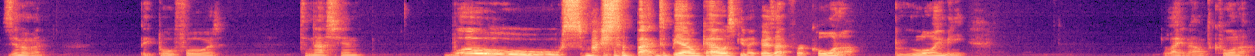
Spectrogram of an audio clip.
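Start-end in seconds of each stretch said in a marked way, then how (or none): 4.4-9.7 high loud commentator yell; excited shout. Real, not acted. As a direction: shout the save as it happens. Shot saved live.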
